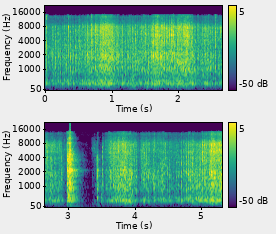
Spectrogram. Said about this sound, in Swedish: Sen har jag då en annan karda, en sån här handkarda, den här trumkarda, som man sätter in. Och så vevar jag på den här.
